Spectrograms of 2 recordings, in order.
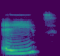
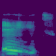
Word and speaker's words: ate: After a big meal, we ate. Please pronounce this as the number 8. Okay. In the present, we pronounce it as eat. Eat in the present, but in the past, ate. We ate some cheese and drank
